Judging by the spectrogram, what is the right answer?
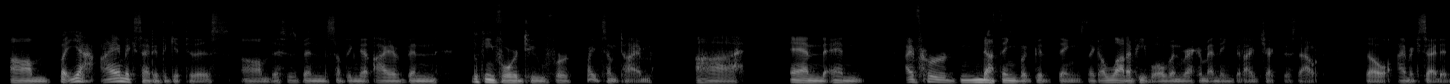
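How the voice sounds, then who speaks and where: Quietly, a man with a very deep, low pitch speaks at a moderate pace with ordinary pitch variation, the sound dry and close with no echo. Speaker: YouTube reactor. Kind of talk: reaction video commentary. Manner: quiet, close to mic. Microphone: close to microphone.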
